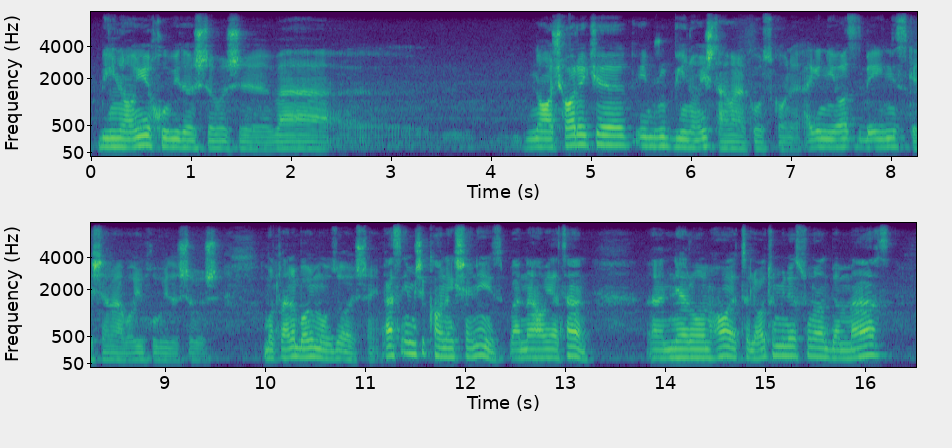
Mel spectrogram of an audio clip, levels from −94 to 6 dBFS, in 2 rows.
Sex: male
